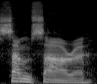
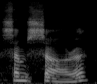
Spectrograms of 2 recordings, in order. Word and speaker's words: samsara: memory and Sam Sola which I can never pronounce samsara samsara and today we'll be discussing my take on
